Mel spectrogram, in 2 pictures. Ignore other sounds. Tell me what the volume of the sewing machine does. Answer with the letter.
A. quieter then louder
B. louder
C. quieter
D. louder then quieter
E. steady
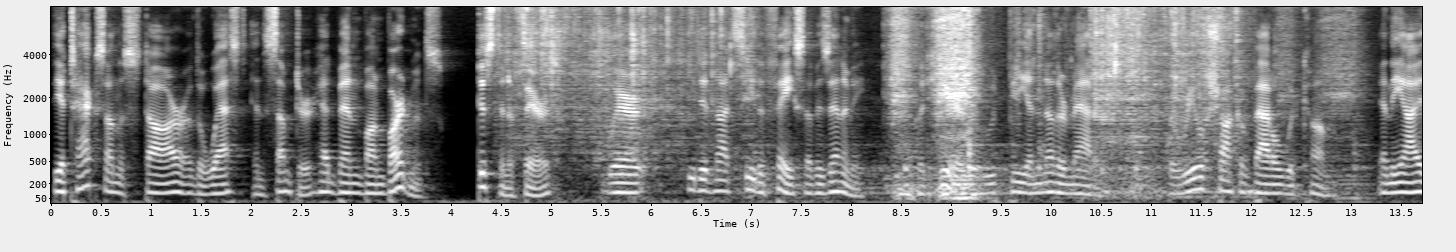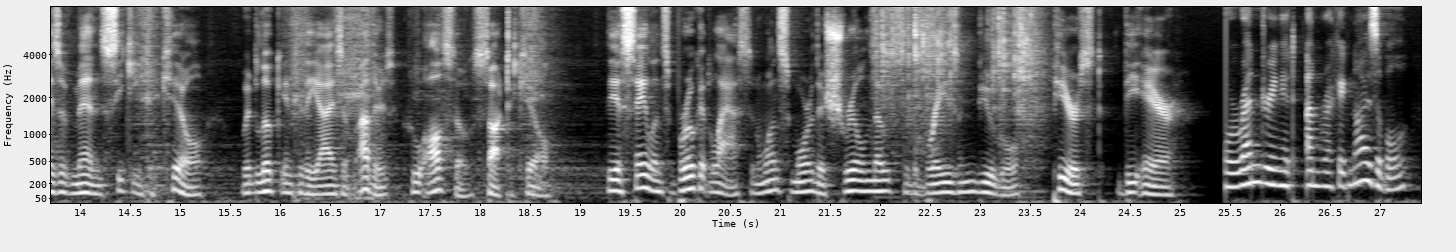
D.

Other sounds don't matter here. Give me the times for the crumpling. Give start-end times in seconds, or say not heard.
4.4-6.8, 10.3-12.1, 21.9-23.6.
